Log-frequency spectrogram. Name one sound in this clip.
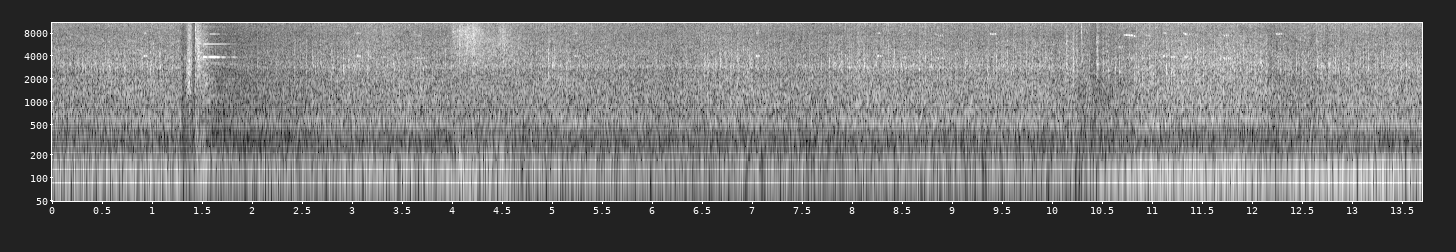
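A tank's engine rumbles.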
